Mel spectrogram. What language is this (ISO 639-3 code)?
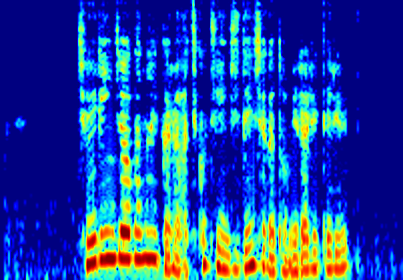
jpn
